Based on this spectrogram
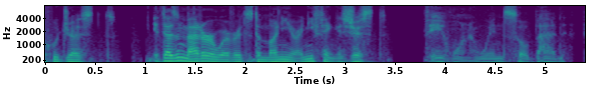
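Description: A man speaks in a normal speaking voice at a moderate pace. His pitch varies in an ordinary way, and the sound is dry and close with no echo. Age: 30s. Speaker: podcast host. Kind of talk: interview.

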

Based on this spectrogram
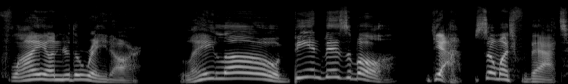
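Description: A put-on character voice, bright and sharp in tone, moves slowly through very wide pitch swings on a very clean recording with a silent background. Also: dry, close sound with no echo.

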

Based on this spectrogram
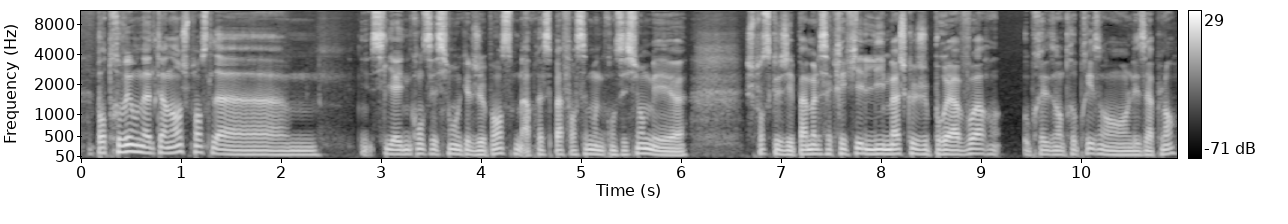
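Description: A man talks at a fairly quick pace and a fairly low pitch with ordinary pitch variation, recorded very cleanly against a silent background. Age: 20s. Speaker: student. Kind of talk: casual chat. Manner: halting.

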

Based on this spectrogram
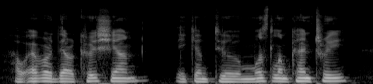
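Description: Delivered fairly slowly in a Kurdish accent, the voice is dark and mellow with flat, monotone intonation, on a very clean recording with a silent background. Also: man. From Kurdistan, Iraq. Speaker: Kurdish aid worker and former volunteer fighter. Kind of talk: casual interview chat. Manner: halting, non-native English.

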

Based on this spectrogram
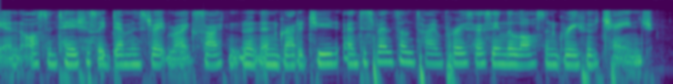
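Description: In an Australian accent, a woman with a fairly low pitch speaks at a moderate pace with hardly any pauses. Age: 20s. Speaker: listener leaving voicemail. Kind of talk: voicemail message. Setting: phone voicemail.

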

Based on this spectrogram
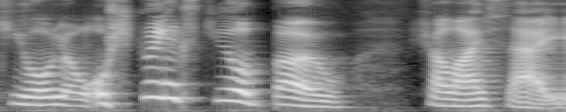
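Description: In a northern English accent, a woman speaks at a moderate pace. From northern England. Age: 30s. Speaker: podcast co-host, former teacher. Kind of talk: casual chat. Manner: loud; animated.

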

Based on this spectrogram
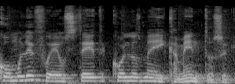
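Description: Background noise is noticeable and room echo audible as a man speaks. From Colombia. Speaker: podcast host. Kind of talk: interview.

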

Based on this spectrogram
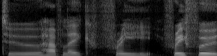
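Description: A woman speaks in a Spanish accent with monotone, flat intonation. The recording is very clean with a silent background and a dry, close sound free of echo. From Mexico. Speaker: master's student. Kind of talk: casual interview chat. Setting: studio.

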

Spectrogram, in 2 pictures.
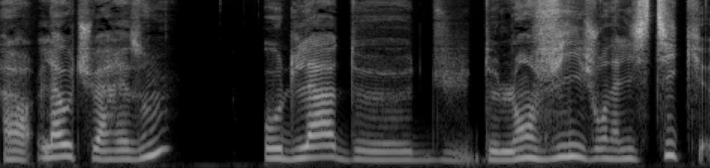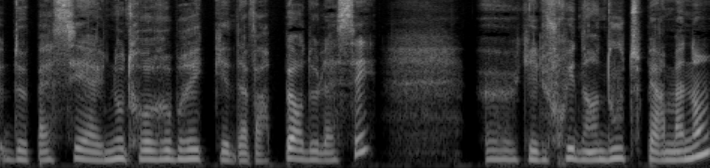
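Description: At a moderate pace, a woman with a medium pitch and a dark, mellow tone talks with ordinary pitch variation, the sound dry and close with no echo on a very clean recording with a silent background. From France, Paris. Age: 40s. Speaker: food journalist and radio columnist. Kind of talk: casual interview conversation.

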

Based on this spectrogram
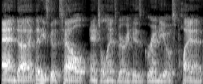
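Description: A man talks in a plain, everyday voice. His intonation stays fairly even. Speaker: podcast host. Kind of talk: casual chat. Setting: outdoors on a mountain, remote call.

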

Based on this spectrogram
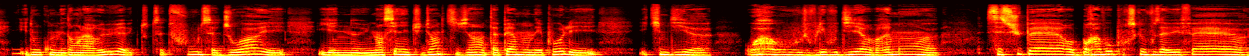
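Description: A woman speaks at a moderate pace with fairly low pitch and a dark, mellow tone. Her intonation is monotone and flat, and room echo is audible. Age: 30s. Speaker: university administrator. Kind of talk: personal testimony. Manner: halting, many fillers.

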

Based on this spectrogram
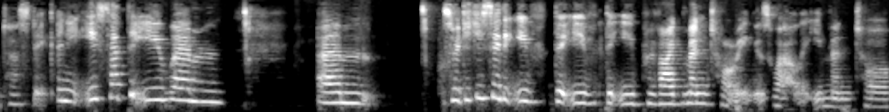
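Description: Speaking fairly slowly in a British accent, a woman uses a fairly high pitch with very wide pitch swings. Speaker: podcast host. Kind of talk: interview conversation.

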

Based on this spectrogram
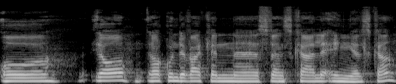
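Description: This man's delivery is very slow. The recording is very clean and the background silent. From Syria. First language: Arabic (speaking Swedish). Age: 20s. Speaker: blind rider. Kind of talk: interview. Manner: halting.

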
